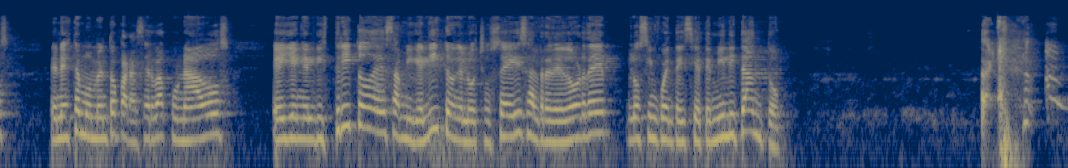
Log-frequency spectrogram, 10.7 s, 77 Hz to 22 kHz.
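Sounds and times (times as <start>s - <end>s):
speech: 0.0s - 8.0s
single sharp explosive sneeze: 9.8s - 10.6s.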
